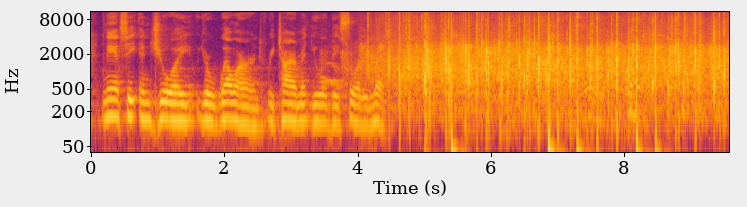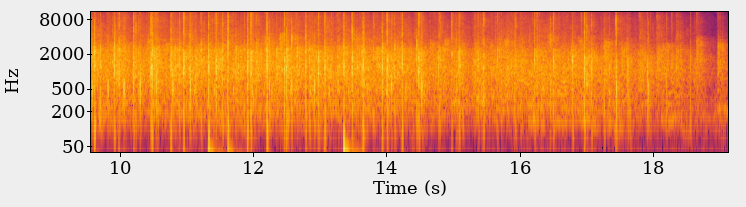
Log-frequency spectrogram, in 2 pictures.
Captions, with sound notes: Nancy enjoy your well-earned retirement you will be sorely missed [applause]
